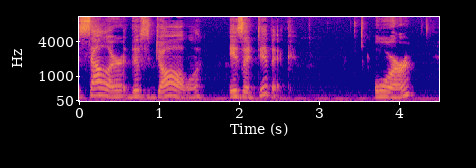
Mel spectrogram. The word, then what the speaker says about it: Dybbuk: like there it's like you can pronounce Dibbuk with a Y or Dibbuk with an I, but for me in my voice right now it'll sound the same either way.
